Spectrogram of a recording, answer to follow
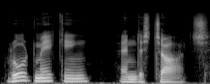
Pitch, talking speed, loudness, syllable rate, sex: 130 Hz, 115 wpm, -18 LUFS, 4.0 syllables/s, male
